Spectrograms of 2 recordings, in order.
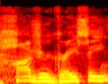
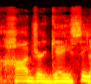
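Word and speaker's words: Roger Gracie: Like if the R is at the very beginning of the word, it's only pronounced H then. – That's why it's Hodger Gracie, not Hodger Gacy.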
